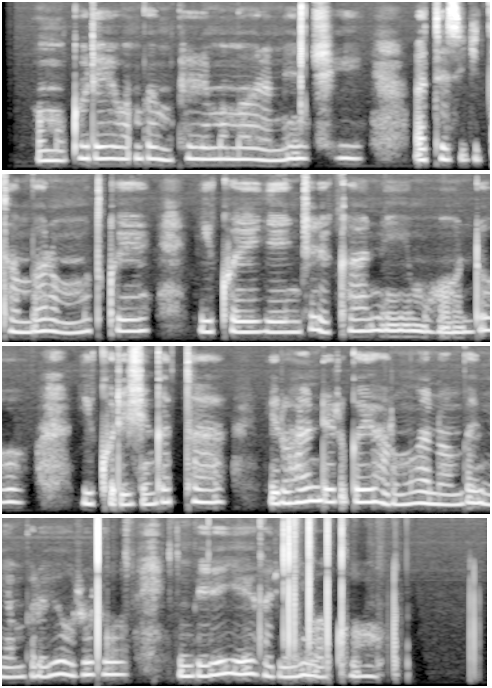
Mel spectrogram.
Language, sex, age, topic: Kinyarwanda, male, 18-24, health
